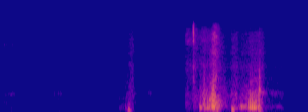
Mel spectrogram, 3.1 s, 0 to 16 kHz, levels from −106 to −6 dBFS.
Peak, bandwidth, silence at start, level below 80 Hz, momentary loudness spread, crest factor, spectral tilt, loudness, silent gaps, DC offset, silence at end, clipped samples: -34 dBFS; 6.6 kHz; 1.3 s; -80 dBFS; 10 LU; 24 dB; -7 dB/octave; -54 LUFS; 1.36-1.85 s; under 0.1%; 0.45 s; under 0.1%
